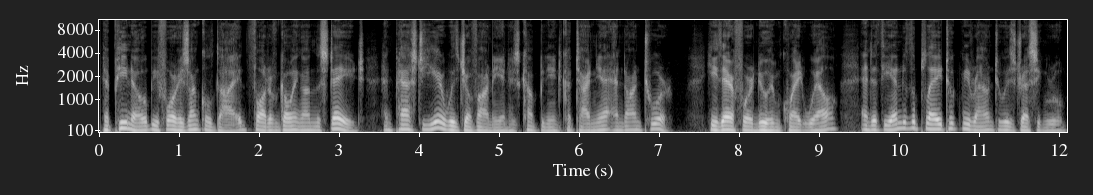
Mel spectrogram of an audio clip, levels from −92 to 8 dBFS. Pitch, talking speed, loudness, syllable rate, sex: 115 Hz, 225 wpm, -19 LUFS, 5.6 syllables/s, male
